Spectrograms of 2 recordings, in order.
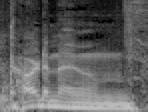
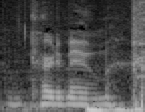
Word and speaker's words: cardamom: Cardamom. – Oh yeah. – Gotta have that. How do you say it? – Cardamom. – Okay, just want to double check. Make sure the pronunciation is correct.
